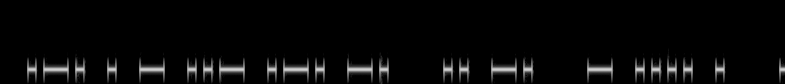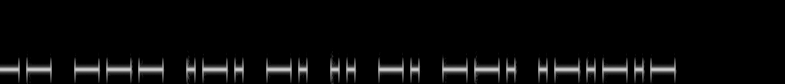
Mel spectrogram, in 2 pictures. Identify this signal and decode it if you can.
Morse code, heard as a keyed tone, about 15 wpm, 700 Hz. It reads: RETURN IN THE MORNING.
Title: Sentences from Top 1000 Words - Review Part 6 - 15wpm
